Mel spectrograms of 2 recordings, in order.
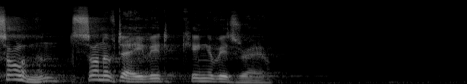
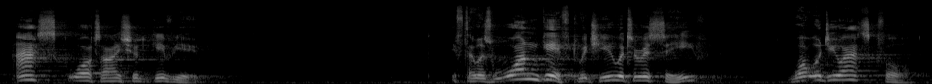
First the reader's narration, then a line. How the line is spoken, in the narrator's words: says the Lord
